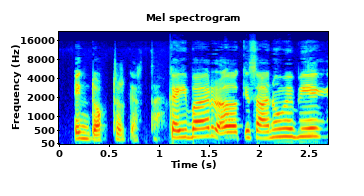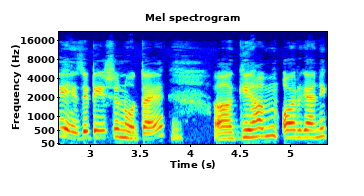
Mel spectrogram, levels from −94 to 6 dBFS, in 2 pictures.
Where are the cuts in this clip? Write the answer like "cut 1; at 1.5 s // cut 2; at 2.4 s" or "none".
cut 1; at 1.1 s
